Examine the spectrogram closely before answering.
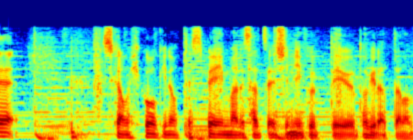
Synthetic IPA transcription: e̞ | ɕi̥kamo̞çi̥ko̞ːkʲiɲio̞t̪ːe̞sɨ̥pe̞ĩmːad̪e̞sat͡sɨe̞ːɕiɲ̟ʲḭːkɯ̟t̪ːe̞̰jɯ̟̰ːt̪o̞kʲid̪a̰t̪ːa̰no̞̰̥

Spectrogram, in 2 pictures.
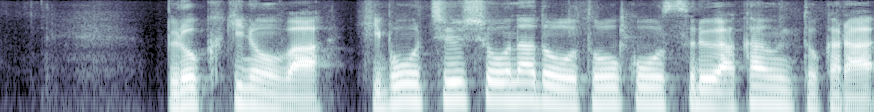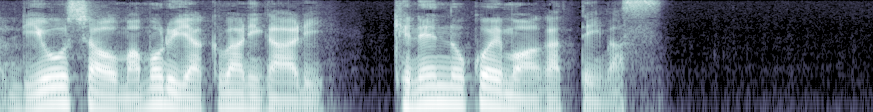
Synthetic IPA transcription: b̥ɯ̟ɾo̞kːɯ̥kʲino̞ːβaçibo̞ːt͡ɕɨːɕo̞ːnad̪o̞ːt̪o̞ːko̞ːsɨɾɯ̟akaɯ̟̃nt̪o̞kaɾaɾʲijo̞ːɕao̞mamo̞ɾɯ̟jakɯ̟βaɾʲiɡaːɾʲi | ke̞nẽ̞nːo̞ko̞e̞mo̞aɡat̪ːe̞imasɨ̥

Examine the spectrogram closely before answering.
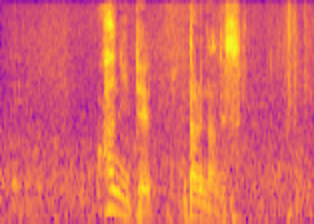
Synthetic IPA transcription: hãɲ̟ːĩnt̪e̞d̪aɾe̞nãnd̪e̞sɨ̥

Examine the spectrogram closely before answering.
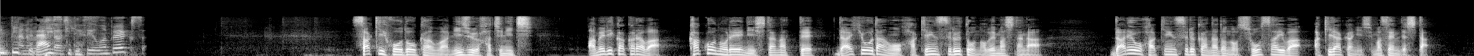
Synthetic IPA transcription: ĩmpʲikːɯd̪aiskʲid̪es | sakʲːiho̞ːd̪o̞ːkãɰ̃β̞a̰ɲ̟iʑɨːhat͡ɕiɲ̟it͡ɕi̥ | ame̞ɾʲikakaɾaβa̰ | kako̞no̞ɾe̞ːɲ̟iɕi̥t̪aɡat̪ːe̞ | d̪aiçʲo̞ːd̪ãɰ̃o̞hakẽ̞ɰ̃sɨɾɯ̟t̪o̞no̞be̞maɕi̥t̪aɡa̰ | d̪aɾe̞o̞hakẽ̞ɰ̃sɨɾɯ̟kanad̪o̞no̞̰ɕo̞ːsaiβaːkʲiɾakaɲ̟iɕimasẽ̞nd̪e̞ɕi̥t̪a̰

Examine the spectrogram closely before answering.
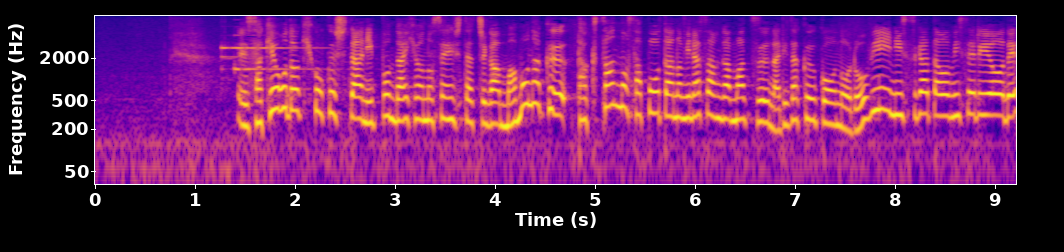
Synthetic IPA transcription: esakʲiho̞d̪o̞kʲi̥ko̞kɯ̟ɕi̥t̪aɲ̟ipːõ̞nd̪aiço̞ːno̞sẽ̞ɰ̃ɕɨ̥t̪at͡ɕiɡamamo̞nakɯ̟t̪akɯ̟̥sãnːo̞sapo̞ːt̪aːno̞mʲinasãŋɡamazɨnaɾʲizakɯ̟ːko̞ːno̞ɾo̞βʲiːɲ̟isɨɡat̪ao̞mʲise̞ɾɯ̟jo̞ːd̪e̞s

